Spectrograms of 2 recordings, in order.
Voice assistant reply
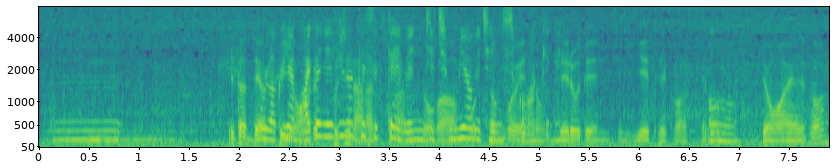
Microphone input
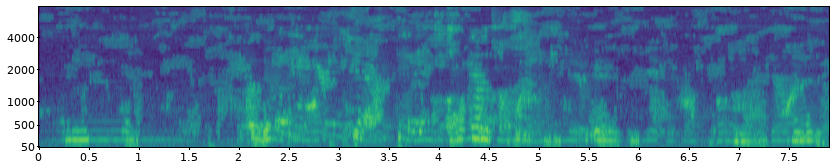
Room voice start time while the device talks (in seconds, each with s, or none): none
